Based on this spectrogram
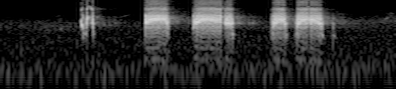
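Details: Black francolin at Khushab uttering its rhythmic rasping call, a short note then two longer harsh bursts and a final tight pair, about one and a half seconds in all, loud with no background noise.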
